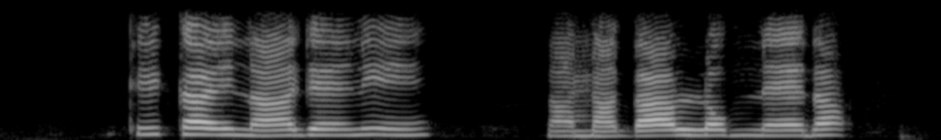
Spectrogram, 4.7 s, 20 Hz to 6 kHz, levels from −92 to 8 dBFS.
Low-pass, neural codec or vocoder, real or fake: 5.4 kHz; codec, 44.1 kHz, 1.7 kbps, Pupu-Codec; fake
